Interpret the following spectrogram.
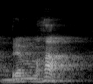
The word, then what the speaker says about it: ബ്രഹ്മ: അവിടെ ബ്രഹ്മ എന്ന് ദീർഘമില്ല, ബ്രഹ്മ. പരം ബ്രഹ്മ അല്ലെങ്കിൽ പരബ്രഹ്മ രണ്ടും ശരിയാണ്. അപ്പോൾ ഇവിടെ ദീർഘമില്ല.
